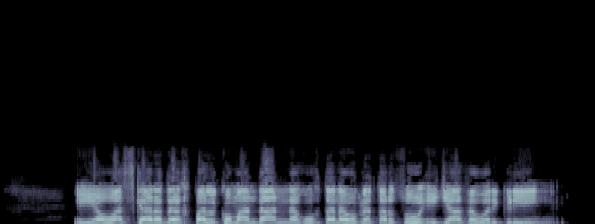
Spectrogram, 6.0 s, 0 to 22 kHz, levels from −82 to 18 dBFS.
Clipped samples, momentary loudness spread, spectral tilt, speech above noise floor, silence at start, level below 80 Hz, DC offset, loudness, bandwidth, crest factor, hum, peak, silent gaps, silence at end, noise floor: under 0.1%; 4 LU; -5 dB/octave; 44 dB; 0.75 s; -60 dBFS; under 0.1%; -15 LUFS; 7.6 kHz; 16 dB; none; 0 dBFS; none; 0.45 s; -60 dBFS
